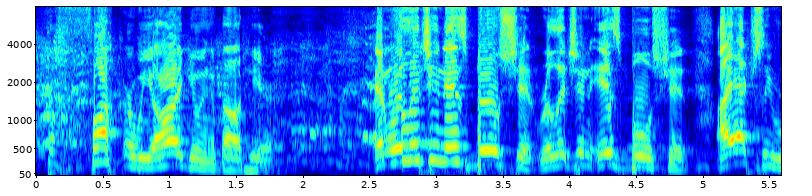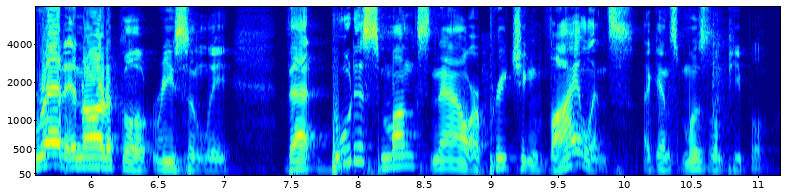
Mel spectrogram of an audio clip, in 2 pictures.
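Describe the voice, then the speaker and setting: Stand-up comic, young man from India, brash crowd-work energy, a touch high-pitched. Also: big pitch swings. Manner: brash, teasing, quick crowd banter. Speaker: stand-up comedian. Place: comedy club stage. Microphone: handheld microphone.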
